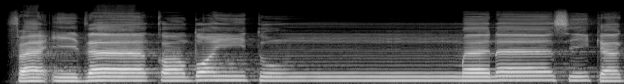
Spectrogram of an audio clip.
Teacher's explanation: huruf na kita panjangkan 2 harokat karena terdapat alif di depannya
